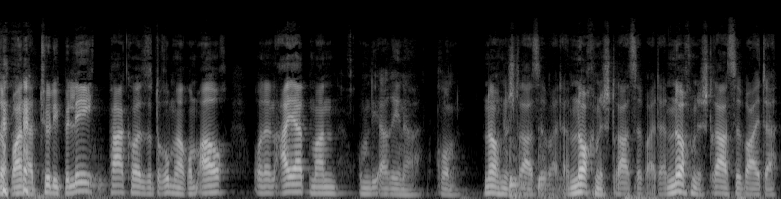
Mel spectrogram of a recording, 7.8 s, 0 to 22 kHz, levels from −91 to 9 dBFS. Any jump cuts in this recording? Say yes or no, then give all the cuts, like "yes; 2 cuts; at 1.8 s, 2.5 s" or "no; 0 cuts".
no; 0 cuts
